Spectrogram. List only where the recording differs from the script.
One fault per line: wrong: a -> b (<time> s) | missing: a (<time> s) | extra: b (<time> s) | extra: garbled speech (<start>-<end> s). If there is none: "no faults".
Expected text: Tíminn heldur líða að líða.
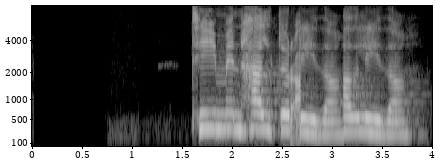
no faults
